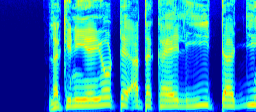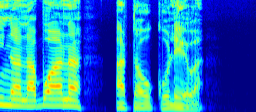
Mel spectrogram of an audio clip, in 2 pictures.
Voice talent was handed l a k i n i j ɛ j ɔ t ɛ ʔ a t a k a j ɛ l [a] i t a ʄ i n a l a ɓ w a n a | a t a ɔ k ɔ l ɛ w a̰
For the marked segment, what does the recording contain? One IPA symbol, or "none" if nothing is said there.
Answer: i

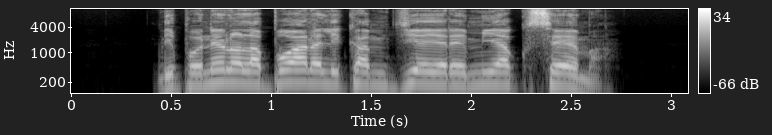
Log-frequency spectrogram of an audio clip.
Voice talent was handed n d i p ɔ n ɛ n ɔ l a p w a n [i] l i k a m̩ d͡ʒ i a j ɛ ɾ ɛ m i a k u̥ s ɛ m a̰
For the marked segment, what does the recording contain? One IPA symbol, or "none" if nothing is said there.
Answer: a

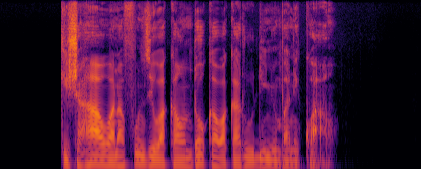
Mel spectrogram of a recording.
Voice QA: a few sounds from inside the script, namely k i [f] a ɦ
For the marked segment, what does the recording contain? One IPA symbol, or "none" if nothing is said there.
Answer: ʃ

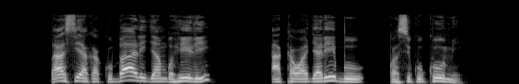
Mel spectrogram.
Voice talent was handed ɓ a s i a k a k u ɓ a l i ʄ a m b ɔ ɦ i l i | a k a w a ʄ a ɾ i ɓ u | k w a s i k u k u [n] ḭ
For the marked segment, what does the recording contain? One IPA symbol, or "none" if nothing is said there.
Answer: m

